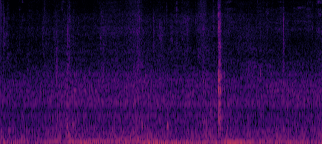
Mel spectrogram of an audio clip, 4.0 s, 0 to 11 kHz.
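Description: A 4WD vehicle's engine rumbles low and steady while crawling over moving boulders on the rear locker, a close, continuous drone with occasional knocks and creaks from the rocks, with no talking.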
